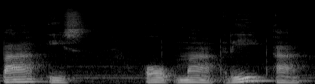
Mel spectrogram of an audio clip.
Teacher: la vocal tónica, la fuerza está en la I, en estos dos casos, en país y en María, que es una vocal cerrada. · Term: hiato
